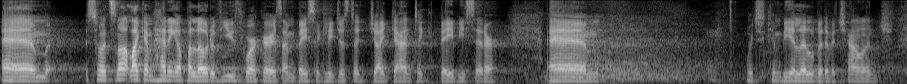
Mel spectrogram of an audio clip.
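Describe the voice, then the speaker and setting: A man's bright, sharp voice moves along at a fairly quick pace. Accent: Irish. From Ireland. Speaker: youth minister. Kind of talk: sermon.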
